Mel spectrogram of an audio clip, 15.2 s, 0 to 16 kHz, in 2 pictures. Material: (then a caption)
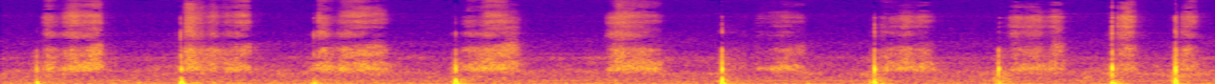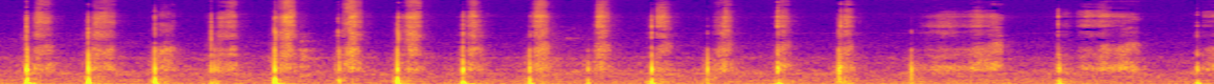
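Aluminium. Fingertips and nails tap and scratch the surface of a gold iPhone with an aluminium back and glass front while it is held up. Quiet, breathy scratching bursts alternate with about 28 sharp, dry clicks that barely ring, coming irregularly and bunching closer together in the middle of the clip.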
